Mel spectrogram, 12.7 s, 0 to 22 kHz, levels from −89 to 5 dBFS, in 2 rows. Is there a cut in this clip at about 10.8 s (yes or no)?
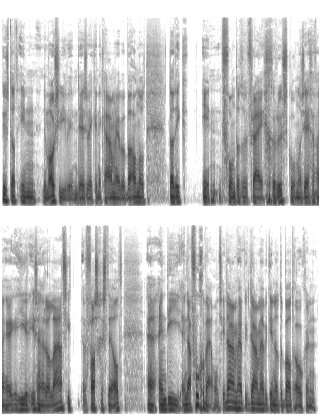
yes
